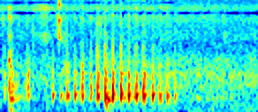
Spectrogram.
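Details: Dog imitating the sound of a platypus, giving a brief, rapid, purring trill of pulses that holds a steady mid pitch for about half a second before fading out.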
